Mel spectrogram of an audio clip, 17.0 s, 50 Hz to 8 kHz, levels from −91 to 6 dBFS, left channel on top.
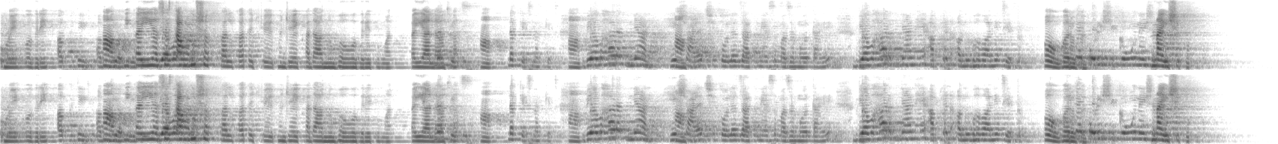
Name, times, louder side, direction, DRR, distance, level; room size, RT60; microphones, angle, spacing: voice 1, 0.0-0.6 1.4-5.2 5.5-5.9 6.4-6.6 7.6-7.7 9.0-9.1 11.4-11.5 13.9-14.4 15.3-15.9, left 1 dB, 20° left, 7 dB, 1.0 m, -31 dB
voice 2, 0.8-1.8 2.1-2.6 5.8-6.1 6.8-7.2 7.5-13.5 14.2-15.6, right 1 dB, 30° right, 4 dB, 3.0 m, -34 dB
29.0 x 22.0 x 8.4 m, 1.1 s
head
